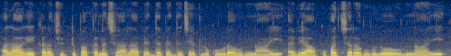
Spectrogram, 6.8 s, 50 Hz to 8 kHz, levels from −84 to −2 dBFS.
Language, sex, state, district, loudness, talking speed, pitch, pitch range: Telugu, male, Telangana, Hyderabad, -16 LUFS, 115 wpm, 200 Hz, 195-205 Hz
